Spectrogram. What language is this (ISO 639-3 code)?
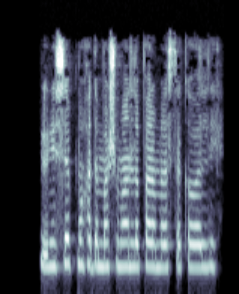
pus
